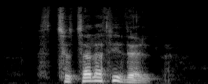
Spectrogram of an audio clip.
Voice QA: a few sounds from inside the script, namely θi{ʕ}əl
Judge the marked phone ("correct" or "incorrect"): incorrect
